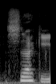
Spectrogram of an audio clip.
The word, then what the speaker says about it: Snooki: Snooki, yeah, yeah. She rhymes with cookie, dude.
